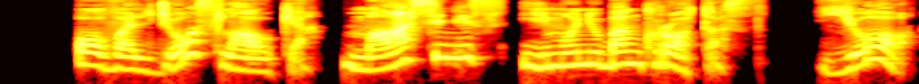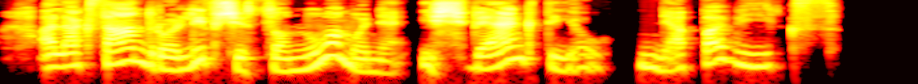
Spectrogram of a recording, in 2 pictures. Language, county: Lithuanian, Klaipėda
